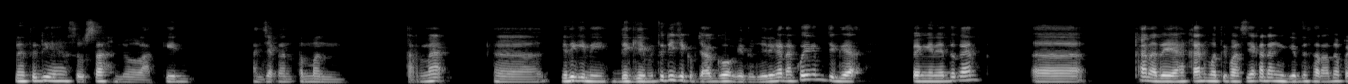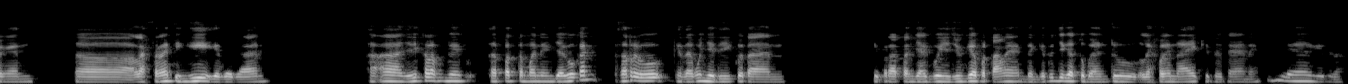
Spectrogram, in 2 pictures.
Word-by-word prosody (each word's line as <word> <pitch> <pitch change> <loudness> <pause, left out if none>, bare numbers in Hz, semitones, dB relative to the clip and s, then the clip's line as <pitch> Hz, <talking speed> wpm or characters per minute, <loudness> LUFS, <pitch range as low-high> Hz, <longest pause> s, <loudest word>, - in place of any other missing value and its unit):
Nah, 145 - +4
itu 165 - 0
dia, 170 -3 +3
susah 145 -1 -1
nolakin 120 +3 -7 0.7
ajakan 125 +1 -8
temen, 125 -1 -6 0.8
karena, 135 +7 -3 0.6
eee, 120 -2 -6 0.2
jadi 145 - +7
gini 140 -4 +3 0.2
di 140 - +5
game 135 -1 +2
itu 165 - +1
dia 210 0 +3
cukup 185 - -6
jago 135 +3 +5
gitu. 125 -1 -3
Jadi, 130 +2 +4
kan 170 - +2
aku 150 - -6 0.3
juga 145 -4 +6 0.6
pengennya 140 0 +3
itu 175 - 0
kan, 195 +2 +4 0.6
eee, 130 0 0 0.6
kan 180 -2 +3
ada 140 0 +6
ya, 135 0 +6
kan 150 - +5
motivasinya 145 +1 +1
kan 165 - +2
yang 155 - +1
nge-game 135 0 0
sekarang 130 -2 -1 0.2
pengen, 125 0 -4 0.6
eee, 115 -1 -1
levelnya 140 +4 +2
tinggi 135 +4 +2 0.2
gitu 125 -1 +1
kan. 120 +1 -2 1.1
Heeh, 145 -1 +1
jadi 145 - +2
kalau 170 -1 +4
ni 155 - +3 0.3
dapat 135 +2 +1
teman 140 -1 0
yang 135 -1 -4
jago 140 +4 +5
kan, 210 +1 +2 0.3
seru. 160 -1 +3
Kita 130 -2 -3
pun 155 - +1
jadi 130 -1 +1
ikutan 120 -2 -1 1.0
kecipratan 125 0 -2
jagonya 130 +1 +2
juga 135 +3 +4
pertama 125 -1 -1
ya, - - -5
dan 125 - -5
kita 125 - -4
juga 155 -3 +4
kebantu 125 +1 -1 0.3
levelnya 125 +2 -1
naik 130 0 -2
gitu 125 - -10
kan 125 0 -10
nih, 130 - -17 0.3
iya, 150 -2 -2 0.2
gitu. 125 -1 -12
135 Hz, 160 wpm, -22 LUFS, 125-150 Hz, 1.1 s, jadi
